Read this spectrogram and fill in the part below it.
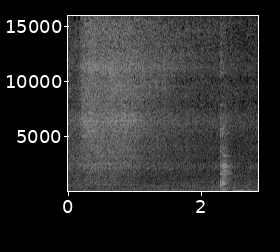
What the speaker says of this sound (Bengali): মশলা ধোয়া বাটিটা দিয়ে দিচ্ছি জলটা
